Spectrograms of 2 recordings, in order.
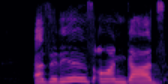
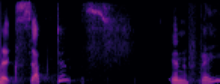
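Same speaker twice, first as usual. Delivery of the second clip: whisper; 8 dB quieter, slower than usual. Acted. Reflective questions trailing softly.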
